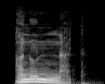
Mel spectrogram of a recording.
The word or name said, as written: अनुन्नत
